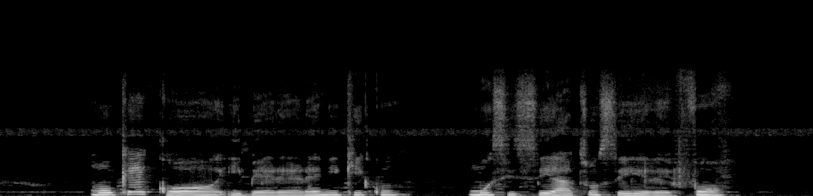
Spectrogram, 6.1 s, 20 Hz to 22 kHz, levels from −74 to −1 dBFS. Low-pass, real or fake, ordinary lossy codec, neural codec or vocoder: 14.4 kHz; fake; none; vocoder, 44.1 kHz, 128 mel bands every 512 samples, BigVGAN v2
